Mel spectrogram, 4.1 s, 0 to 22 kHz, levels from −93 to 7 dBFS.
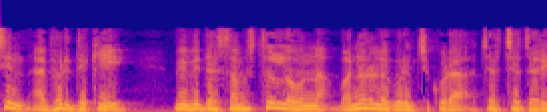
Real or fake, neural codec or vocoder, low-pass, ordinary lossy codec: real; none; none; none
